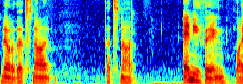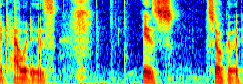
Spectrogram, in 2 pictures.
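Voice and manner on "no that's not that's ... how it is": deadpan, flat, dry, lower and quieter. Describing a favorite kind of reply, someone cutting in: deadpan. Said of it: "someone just deadpan wa- being like".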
